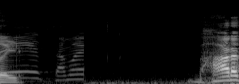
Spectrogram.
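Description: Narration speech ending in the first second, then about a second of faint low hum with a few faint clicks, before a man's voice begins at the very end.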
